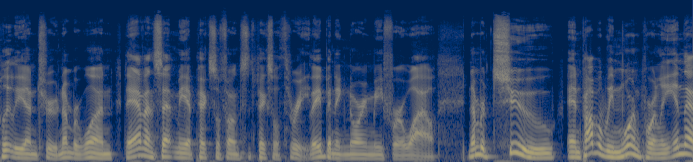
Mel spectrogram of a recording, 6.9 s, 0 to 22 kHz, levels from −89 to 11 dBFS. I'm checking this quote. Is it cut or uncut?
cut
